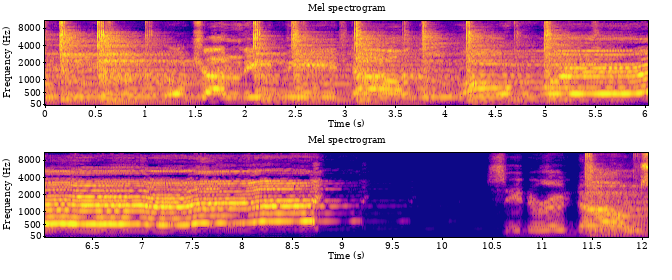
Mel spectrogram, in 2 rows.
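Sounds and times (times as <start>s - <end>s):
acoustic guitar strumming: 0.0s - 8.8s, 11.3s - 12.0s.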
